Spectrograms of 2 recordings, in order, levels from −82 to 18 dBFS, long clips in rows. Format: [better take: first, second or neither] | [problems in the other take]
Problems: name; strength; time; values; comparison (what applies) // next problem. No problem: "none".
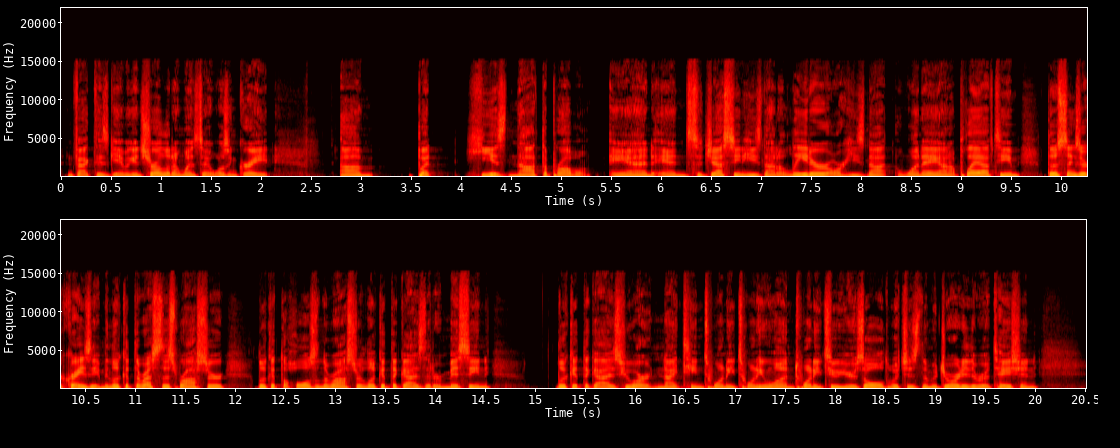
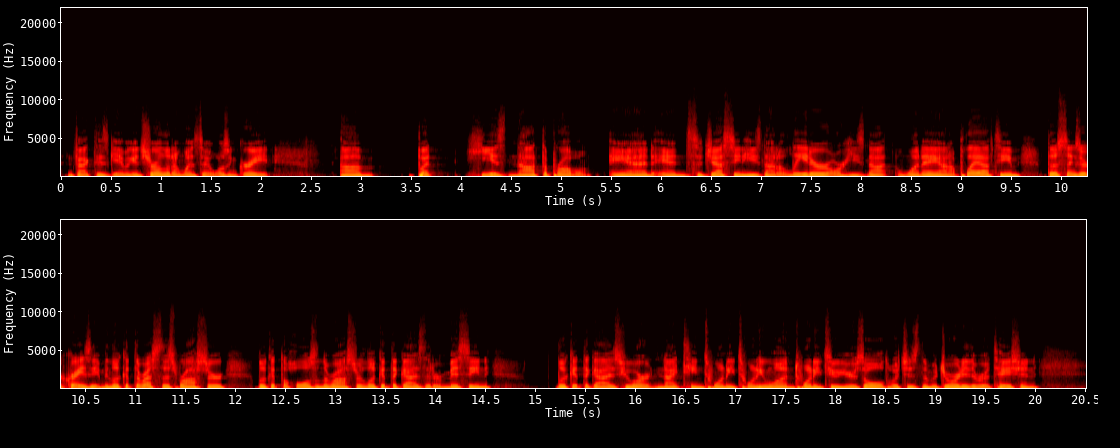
first | muffled; slightly; fading above 3 kHz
